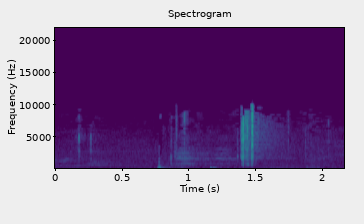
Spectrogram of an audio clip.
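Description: A few short clicks and knocks over faint room noise: a low thump just under a second in, another a little later, and a sharper click about a second and a half in.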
